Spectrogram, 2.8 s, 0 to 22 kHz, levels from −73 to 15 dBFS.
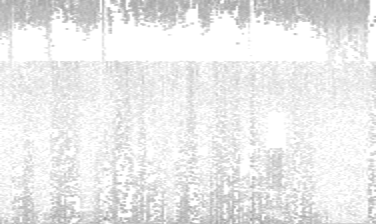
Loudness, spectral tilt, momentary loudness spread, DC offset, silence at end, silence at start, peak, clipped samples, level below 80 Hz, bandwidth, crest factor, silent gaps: -36 LUFS; -2.5 dB/octave; 1 LU; under 0.1%; 0 s; 0 s; -22 dBFS; under 0.1%; -58 dBFS; over 20 kHz; 16 dB; none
